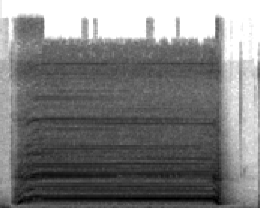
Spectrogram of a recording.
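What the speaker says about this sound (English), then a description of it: "I will drill out the centre of this slightly." A power drill bores into the centre of a wooden mallet head, a single close, loud, steady high-pitched whine lasting about two seconds before spinning down.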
